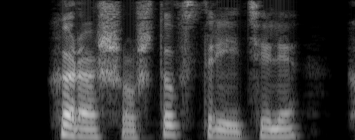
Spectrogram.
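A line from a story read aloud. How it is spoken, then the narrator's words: Wry snort. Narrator (Russian): хмыкнул мужчина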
